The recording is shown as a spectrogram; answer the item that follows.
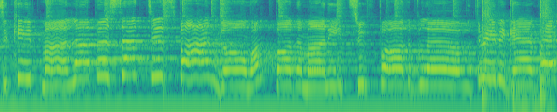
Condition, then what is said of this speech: None; typical speech.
